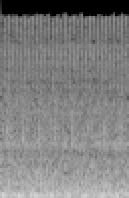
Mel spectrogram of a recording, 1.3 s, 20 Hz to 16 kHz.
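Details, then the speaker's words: 2014 Kia Picanto at idle with codes P0011 (camshaft position) and an O2 sensor circuit fault on bank 1 sensor 1: uneven, stumbling idle with dropping pulses. A cylinder-by-cylinder check shows cylinder 2 responds weakly, so a cylinder is misfiring. "بنلاحظ انه نمره اثنين هو شويه ال الاستجابه بتاعته ضعيفه"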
